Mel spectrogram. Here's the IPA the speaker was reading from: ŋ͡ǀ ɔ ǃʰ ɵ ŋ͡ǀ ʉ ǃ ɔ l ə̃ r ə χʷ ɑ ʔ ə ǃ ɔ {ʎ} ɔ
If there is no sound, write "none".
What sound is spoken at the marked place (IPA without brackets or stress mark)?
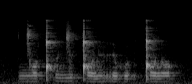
l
